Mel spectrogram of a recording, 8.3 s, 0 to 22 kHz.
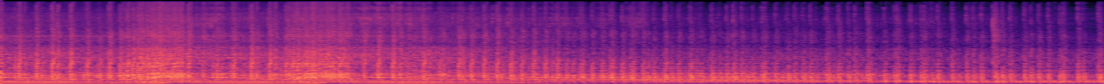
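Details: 1996 Arctic Cat ZRT 600 two-stroke snowmobile, cold start after fuel pump rebuild (Vertex kit), fuel shut off overnight, tilted on tripod: catches cleanly, two sharp throttle blips, then a steady even buzzing idle with no misses; normal running.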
